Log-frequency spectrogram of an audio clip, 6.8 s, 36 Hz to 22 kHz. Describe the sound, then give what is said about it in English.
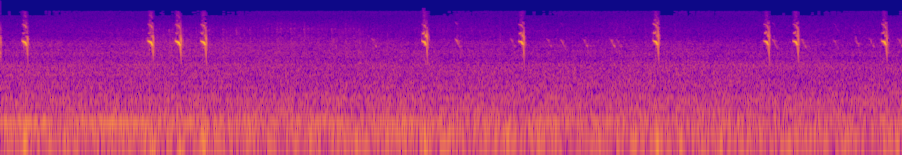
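A bird, bird 21, being recorded, calls repeatedly in short, sharp bursts, several quick chirps grouped together every second or so, clear over a steady low background hum with no one talking. “Pointed at bird 21.”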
